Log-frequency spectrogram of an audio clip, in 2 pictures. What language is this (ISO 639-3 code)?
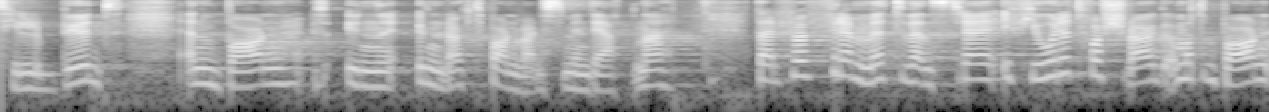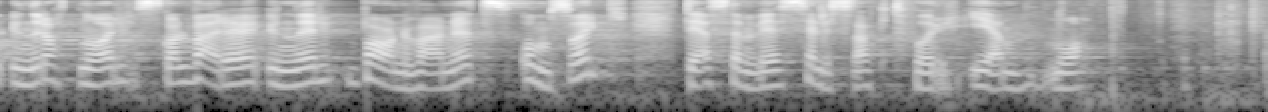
nor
